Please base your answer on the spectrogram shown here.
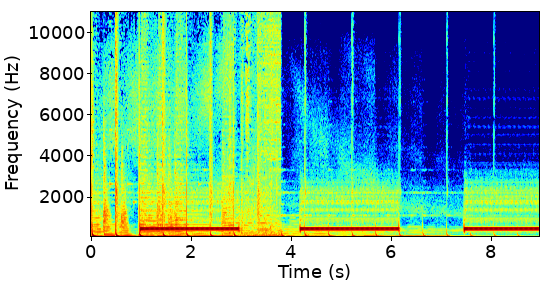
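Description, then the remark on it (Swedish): A steady telephone ringback tone sounds in three long beeps separated by short pauses, clear and fairly loud, with rhythmic music thumping underneath at the start, as a phone call is placed to a guest. “Men vi ringer en gäst. Vi ringer vår kändisgäst.”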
